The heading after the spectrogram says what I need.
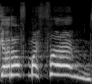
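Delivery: very high, loud, yelled scream. Voicing a character in a fight, character screaming. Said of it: "She just screams".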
